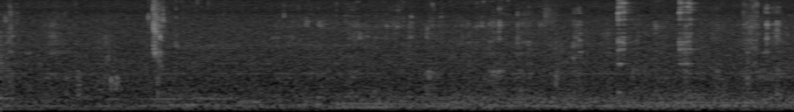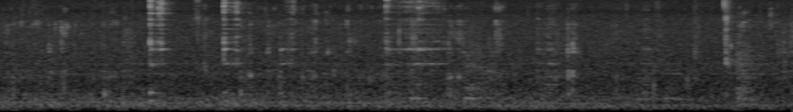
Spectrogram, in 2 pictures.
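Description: Chewing and mouth sounds of someone eating scrambled eggs, with a few light clicks as a metal fork touches the plate, over a steady low hum.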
